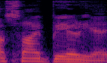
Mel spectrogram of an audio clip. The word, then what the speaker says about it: Cyberia: Still think about your joke about how Siberia is pronounced like pizzeria and it makes me smile.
